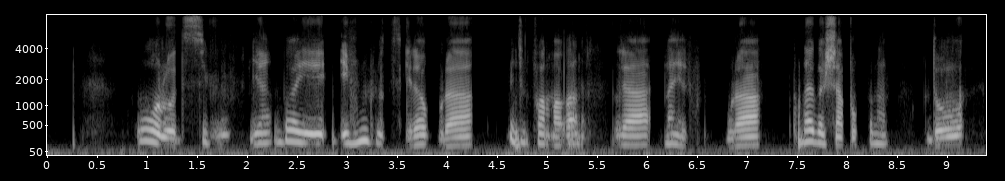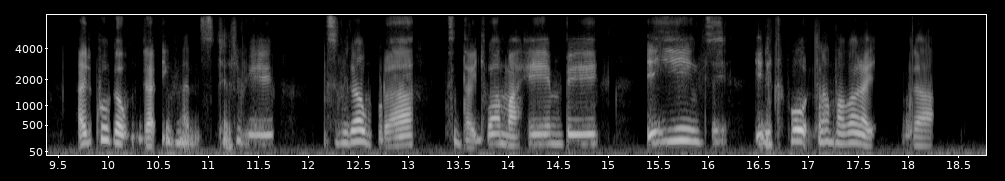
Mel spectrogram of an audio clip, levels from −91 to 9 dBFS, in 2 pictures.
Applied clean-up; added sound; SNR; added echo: neural diffusion model UNIVERSE++.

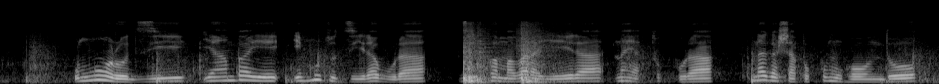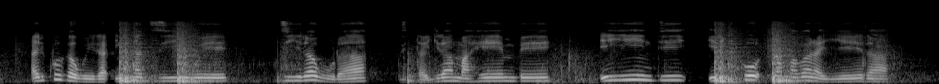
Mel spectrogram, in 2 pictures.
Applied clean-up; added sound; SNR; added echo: none; Fireworks; 7 dB; none.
